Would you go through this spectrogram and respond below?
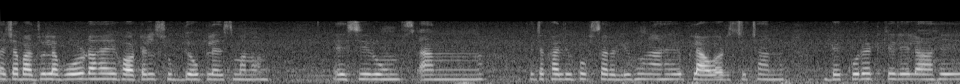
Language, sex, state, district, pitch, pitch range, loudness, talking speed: Marathi, female, Maharashtra, Washim, 235 Hz, 230-245 Hz, -18 LUFS, 145 wpm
